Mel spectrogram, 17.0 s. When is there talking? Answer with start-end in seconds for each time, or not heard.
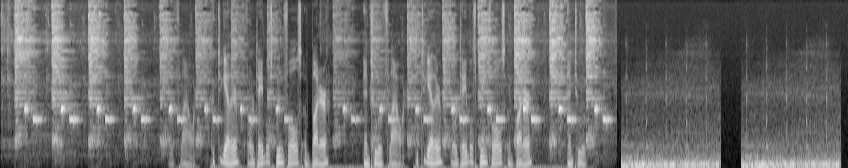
3.4-11.8.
